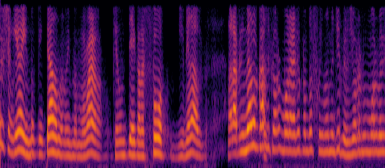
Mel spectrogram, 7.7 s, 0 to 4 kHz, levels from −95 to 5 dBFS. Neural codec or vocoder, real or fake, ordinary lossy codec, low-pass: codec, 16 kHz in and 24 kHz out, 0.4 kbps, LongCat-Audio-Codec, four codebook decoder; fake; none; 3.6 kHz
